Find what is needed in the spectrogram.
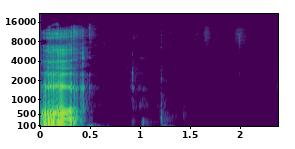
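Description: A man's speaking voice trails off in the first half-second, then a pause with two faint small clicks about a second in.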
